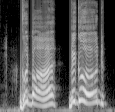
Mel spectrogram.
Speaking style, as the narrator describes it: called out Cecil

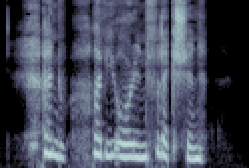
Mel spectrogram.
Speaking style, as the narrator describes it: cried Elizabeth with energy

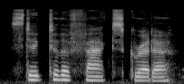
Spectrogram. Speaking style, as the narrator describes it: I reminded myself with a private groan

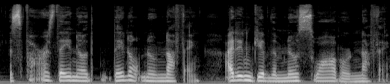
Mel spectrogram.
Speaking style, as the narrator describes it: Daniel whispered

